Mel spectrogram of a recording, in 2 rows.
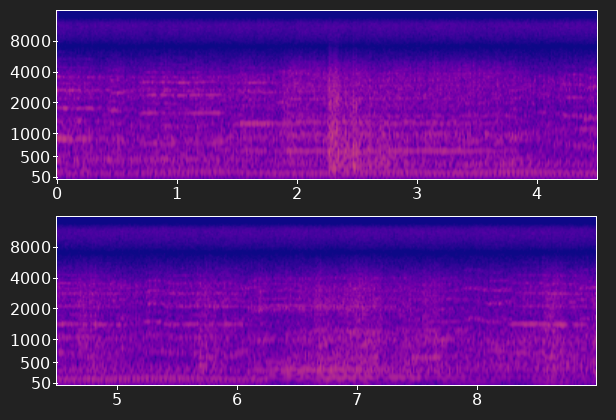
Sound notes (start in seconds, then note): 2.2 gun fires; 4.9 thrilling music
